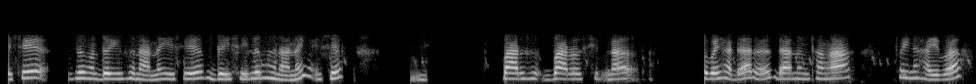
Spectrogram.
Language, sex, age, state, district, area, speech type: Bodo, female, 18-30, Assam, Udalguri, urban, conversation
